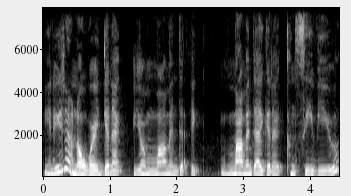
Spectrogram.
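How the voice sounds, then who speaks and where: A woman with a Filipino accent speaks at a moderate pace in a very clean recording with a silent background. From Philippines. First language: Tagalog. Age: 30s. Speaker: podcast host, personal growth coach. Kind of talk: motivational podcast monologue. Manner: casual, halting with many fillers.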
